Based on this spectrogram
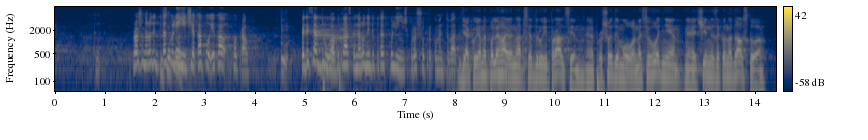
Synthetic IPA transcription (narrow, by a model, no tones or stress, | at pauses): pɾɔʃʊnɐɾɔd̪nɪjd̪epʊt̪ɑkɔlʲinʲit͡ʃjɐkɑpɔjɐkɑpɔpɾɑwkɐ | pʲjɐd̪esʲad̪d̪ɾuɦɐbud̪lˠɑskɐnɐɾɔd̪nɪjd̪epʊt̪ɑt̪kɔlʲinʲit͡ʃpɾɔʃʊpɾɔkɔment̪ʊʋɑt̪ɪdʲakʊjʊjanɐpɔlʲɐɦɑjʊnɐpʲsʲad̪ːɾuɦʲipɾɑwt͡sʲipɾɔʃɔjd̪ɛmɔʋɐnɐsʲɔɦɔdʲnʲit͡ʃɪnezɐkɔnɔd̪ɑwst̪ʋɐ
